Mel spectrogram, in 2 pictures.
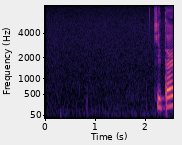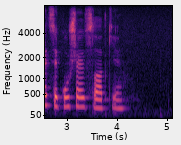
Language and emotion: Russian, neutral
